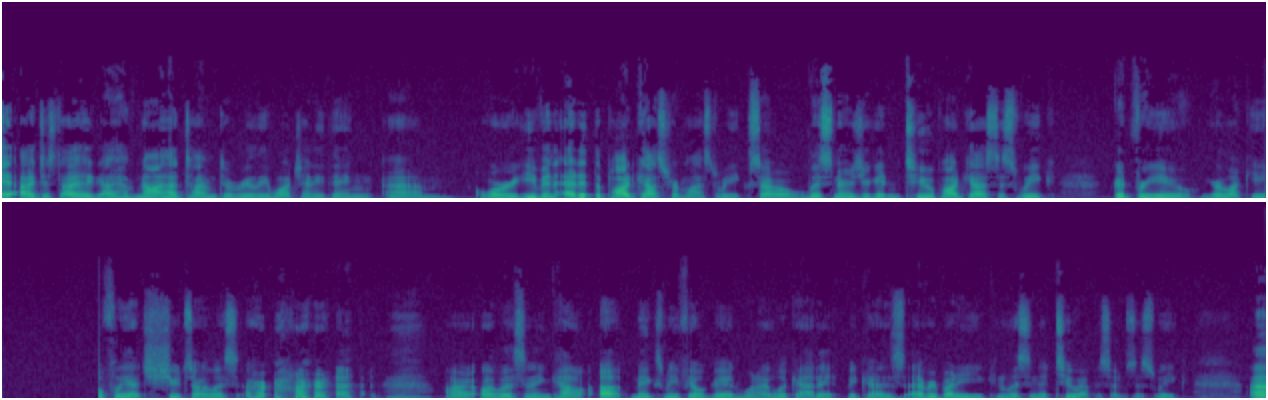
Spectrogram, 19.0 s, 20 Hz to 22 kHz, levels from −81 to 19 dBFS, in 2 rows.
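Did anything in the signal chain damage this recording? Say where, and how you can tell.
Yes. The signal chain most likely lost its source at the analogue wiring stage, a connection breaking ahead of a path that stayed live, producing an audio dropout to a faint residue. The speech cuts out abruptly at 9.48 s and returns at 10.21 s, just before "that shoots our list", leaving a gap of about 0.73 s. That gap holds only hiss about 40 dB below the speech, the noise of an open input rather than a pause or fade.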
